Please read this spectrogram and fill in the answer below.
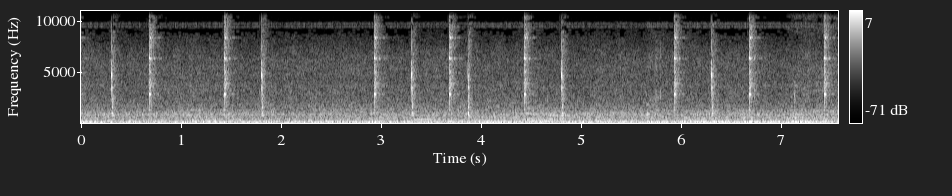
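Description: BMW F80 M3's twin-turbo inline-six and tyres at highway cruising speed, heard from inside the cabin: a steady low rumble of engine and road noise. Light, sharp clicks or ticks come through it irregularly, about two a second.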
